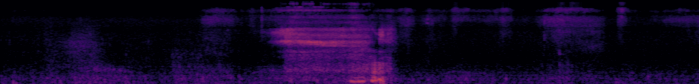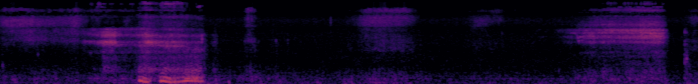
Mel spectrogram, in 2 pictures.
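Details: Slumbering English Bulldog snoring while being petted: two deep, rattling snores about six seconds apart, each a short low rasp, with faint hissing breaths and light rustling of petting hands in between.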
